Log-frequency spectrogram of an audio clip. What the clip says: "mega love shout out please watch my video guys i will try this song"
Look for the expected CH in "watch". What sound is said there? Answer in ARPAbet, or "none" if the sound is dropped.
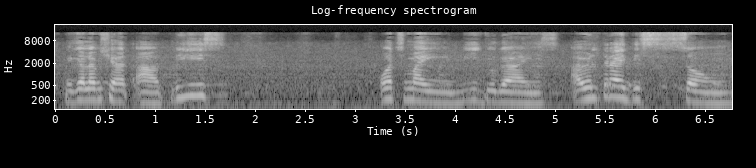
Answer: S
